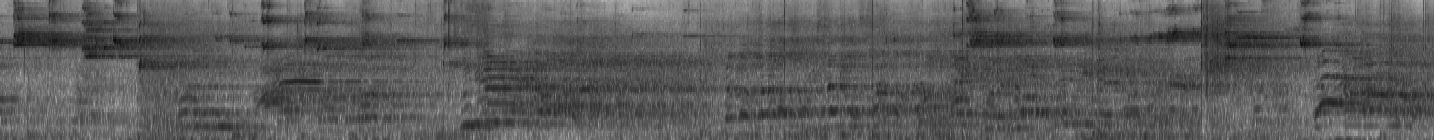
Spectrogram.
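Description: Basketball bouncing on a hardwood gym floor, with a person's voice running over it throughout.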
